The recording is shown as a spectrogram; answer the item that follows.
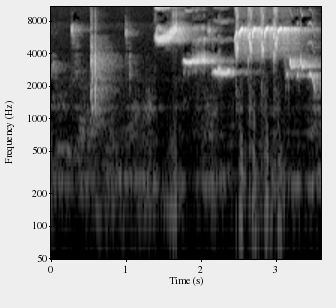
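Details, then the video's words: Snowy-browed flycatcher, song in the 'roll tembak' style to provoke other birds: a single chip, then a loud continuous run of very high whistles stepping down in pitch, with low clicking in the background. "tledekan gunung roll tembak... bikin emosi Burung anda naik."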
